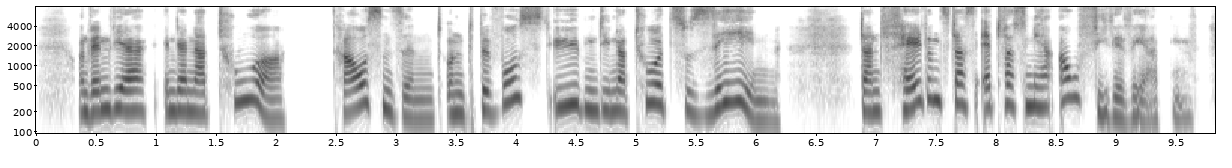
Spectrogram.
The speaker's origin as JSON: {"language": "German", "region": "Lower Saxony", "country": "Germany", "said": "Ich komme ja eigentlich aus der Gegend von Hamburg, genau genommen aus der Nähe von Buxtehude. Also ich bin ein Nordkind und ein Stück weit habe ich auch einen Bezug zum Meer dadurch."}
